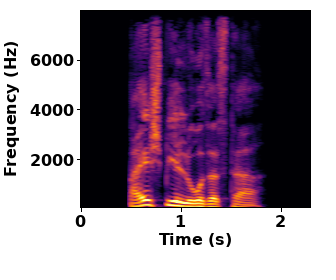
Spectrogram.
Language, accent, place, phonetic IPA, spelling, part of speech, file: German, Germany, Berlin, [ˈbaɪ̯ʃpiːlloːzəstɐ], beispiellosester, adjective, De-beispiellosester.ogg
- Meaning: inflection of beispiellos: 1. strong/mixed nominative masculine singular superlative degree 2. strong genitive/dative feminine singular superlative degree 3. strong genitive plural superlative degree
